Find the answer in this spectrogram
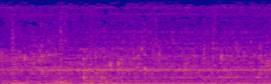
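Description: Kitchen faucet running, the stream splashing over a glass coaster held under it and into a stainless steel sink as the etching cream is rinsed off. The water noise is steady and cuts off suddenly at the end.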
